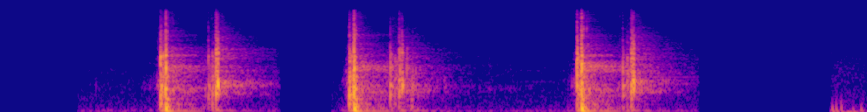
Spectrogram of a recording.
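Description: Three pairs of sharp hits, each pair about a quarter of a second apart and each hit fading with a short ringing tail, coming about once a second.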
